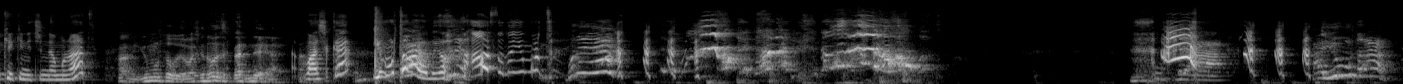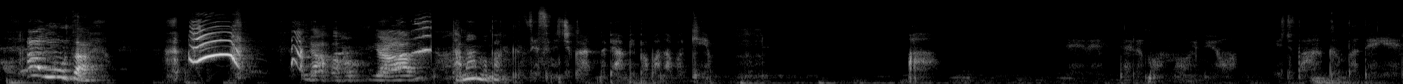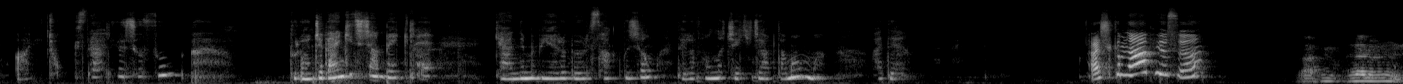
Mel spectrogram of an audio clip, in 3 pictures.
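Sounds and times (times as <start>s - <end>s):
people laughing and shrieking: 5.7s - 9.5s, 11.5s - 13.1s, 15.8s - 17.2s.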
